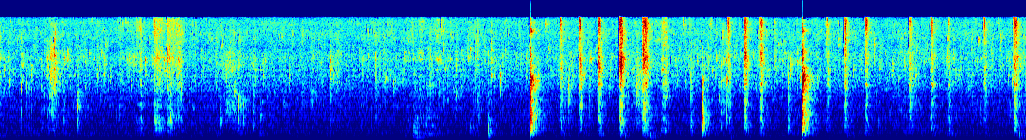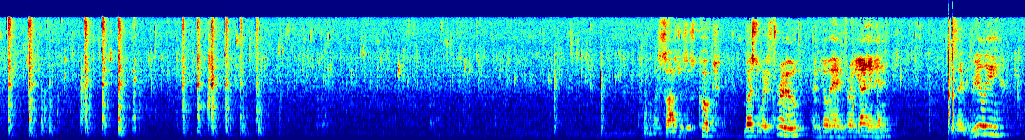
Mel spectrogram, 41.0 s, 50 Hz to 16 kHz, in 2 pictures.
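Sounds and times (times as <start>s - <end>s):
utensil scraping a pan: 2.6s - 3.8s, 11.2s - 23.5s, 24.1s - 26.0s.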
